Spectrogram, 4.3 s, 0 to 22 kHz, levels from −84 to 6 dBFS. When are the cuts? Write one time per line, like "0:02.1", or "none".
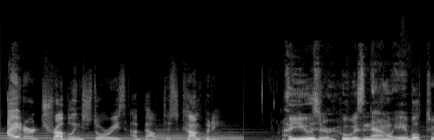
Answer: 0:02.2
